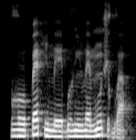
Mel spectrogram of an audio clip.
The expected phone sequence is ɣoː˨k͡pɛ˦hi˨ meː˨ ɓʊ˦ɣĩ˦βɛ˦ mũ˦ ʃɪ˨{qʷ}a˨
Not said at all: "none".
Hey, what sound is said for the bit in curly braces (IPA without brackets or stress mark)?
ɡʷ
